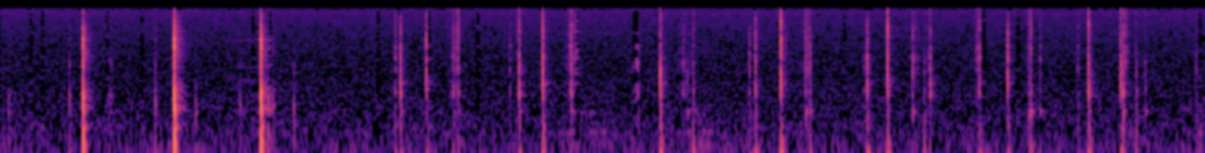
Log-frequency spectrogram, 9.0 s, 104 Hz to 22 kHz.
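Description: Fingertips tap and drum on the curved lid and edge of a small silver-white hard plastic case, hollow and closed, held in one hand. About 19 quiet, sharp, dry clicks come at an irregular pace over nine seconds, each dying away almost instantly against a faint low background.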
